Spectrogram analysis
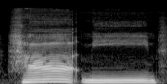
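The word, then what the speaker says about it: حم: Ha, bukan hamim, hama, bukan. Dieja. Ha mim dieja, panjangnya tergantung tandanya.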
